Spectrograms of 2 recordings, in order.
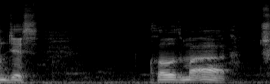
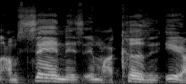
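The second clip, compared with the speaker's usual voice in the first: ordinary talk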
